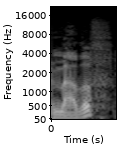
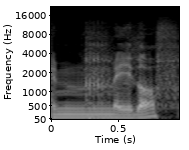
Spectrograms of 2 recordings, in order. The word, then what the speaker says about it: Madoff: Bernie Madoff? Bernie Madoff. Madoff? Madoff. – Mener du Madoff? – Han heter Madoff. Er det Madoff? Ja, det er sånn de uttaler det, i hvert fall. Er det ikke Bernie Madoff?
